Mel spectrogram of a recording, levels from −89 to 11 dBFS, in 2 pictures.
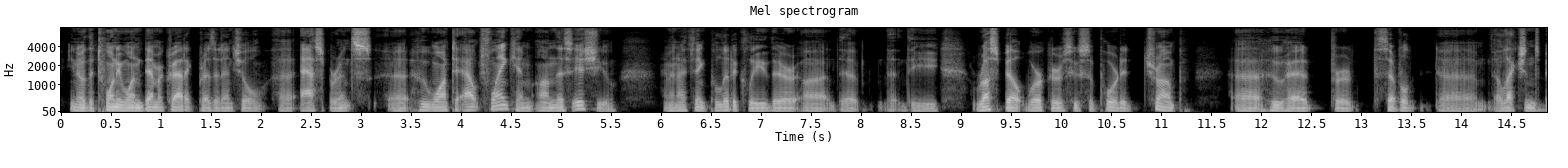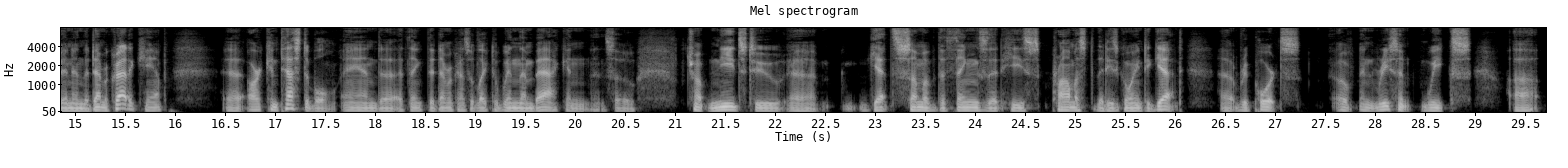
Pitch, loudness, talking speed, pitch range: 90 Hz, -20 LUFS, 175 wpm, 80-95 Hz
